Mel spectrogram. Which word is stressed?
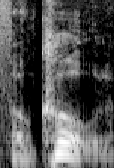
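call. The stress falls on the second word. The speaker calls it wrong. "That's a not phone call"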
